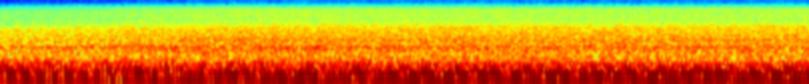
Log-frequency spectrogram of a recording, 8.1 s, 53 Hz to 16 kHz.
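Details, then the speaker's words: Truck V8 after a cheap refresh for a tapping motor noise (aluminum chunks found in oil pan), start after reassembly: deep steady rumble, even idle, no tapping or ticking; valvetrain quiet. "Fire it up, see what you sounds like."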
